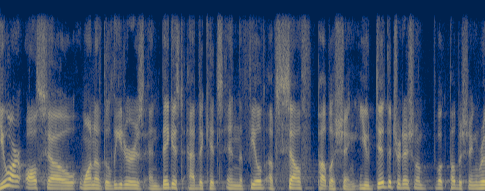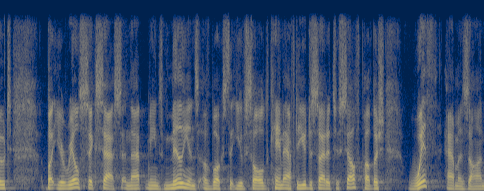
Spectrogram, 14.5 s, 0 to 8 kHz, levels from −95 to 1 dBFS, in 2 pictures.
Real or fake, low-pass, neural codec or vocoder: real; 7.2 kHz; none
